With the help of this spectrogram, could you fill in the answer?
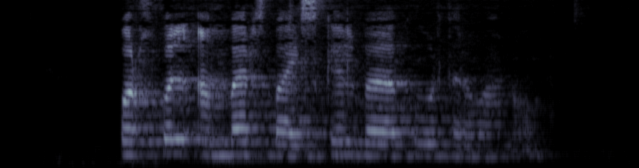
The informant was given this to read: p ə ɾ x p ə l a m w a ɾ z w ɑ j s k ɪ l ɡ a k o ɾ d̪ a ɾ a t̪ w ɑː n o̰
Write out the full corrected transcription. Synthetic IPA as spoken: p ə ɾ x p ə l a m b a ɾ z b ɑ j s k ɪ l b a k o ɾ t̪ a ɾ a w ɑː n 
